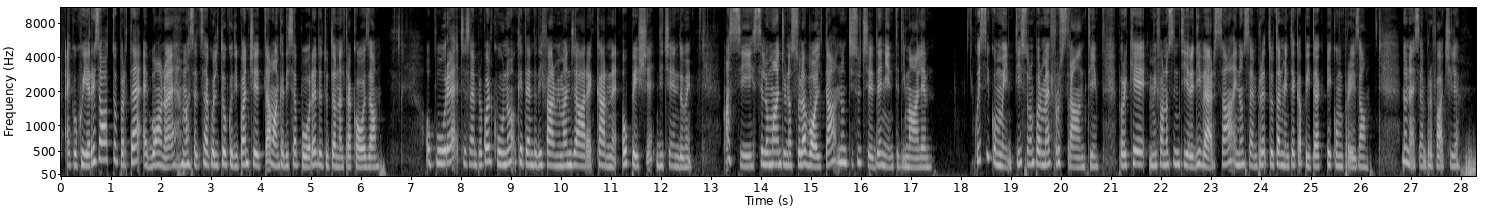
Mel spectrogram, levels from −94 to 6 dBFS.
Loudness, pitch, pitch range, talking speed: -28 LUFS, 230 Hz, 210-245 Hz, 155 wpm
